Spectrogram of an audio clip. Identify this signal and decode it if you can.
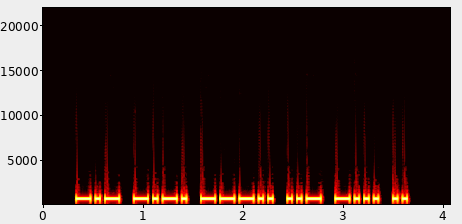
Morse code, heard as a keyed tone, about 25 wpm, 700 Hz. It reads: KC8UBI
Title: USA Call Signs - 6 Characters - 3x Character Spacing - 25wpm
